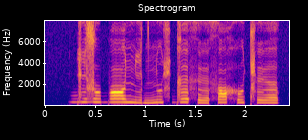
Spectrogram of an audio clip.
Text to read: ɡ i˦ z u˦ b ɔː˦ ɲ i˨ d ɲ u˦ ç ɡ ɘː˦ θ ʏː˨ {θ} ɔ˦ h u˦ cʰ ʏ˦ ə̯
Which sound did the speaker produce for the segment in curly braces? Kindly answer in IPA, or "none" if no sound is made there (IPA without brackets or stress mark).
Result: θ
